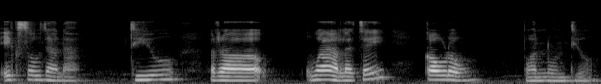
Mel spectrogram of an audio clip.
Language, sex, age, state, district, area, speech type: Nepali, female, 30-45, West Bengal, Darjeeling, rural, spontaneous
